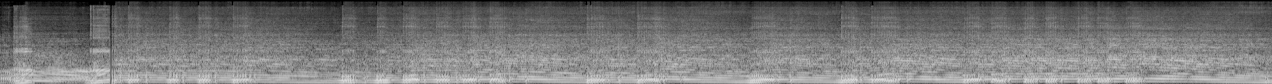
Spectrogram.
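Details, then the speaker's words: 2001 Suzuki Samurai two-stroke motorcycle started after about two years off the road: crisp ringing rising and falling with throttle blips, pulling cleanly without misfire or stumble; healthy two-stroke running. "അങ്ങനെ രണ്ടു വശത്തിന് ശേഷം നമ്മുടെ Suzuki സമ്മറായി start ചെയ്തിരിക്കുകയാണ്"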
